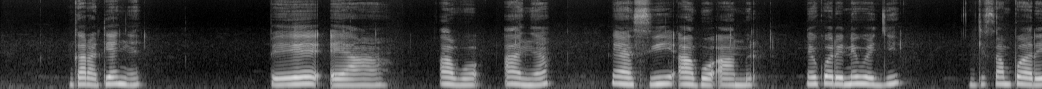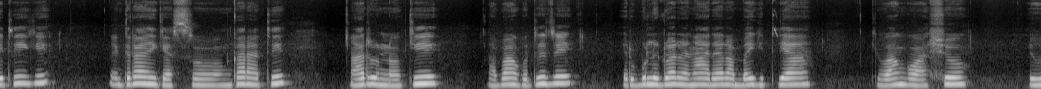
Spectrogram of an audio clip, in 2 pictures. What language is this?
Masai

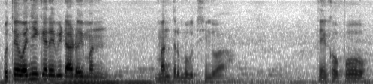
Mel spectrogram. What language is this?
Sindhi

